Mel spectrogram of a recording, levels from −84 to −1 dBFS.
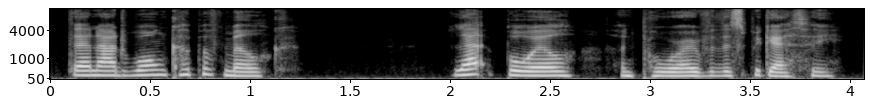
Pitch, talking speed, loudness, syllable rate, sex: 200 Hz, 190 wpm, -19 LUFS, 5.9 syllables/s, female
